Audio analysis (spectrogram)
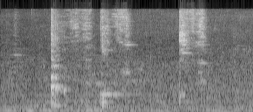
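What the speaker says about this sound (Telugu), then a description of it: "ఇలా అంతా కలుపుకొని" A spoon scraping and clinking in a pan while chicken curry is stirred and mixed, with three distinct stirring strokes over a low sizzle, close by and without speech.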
